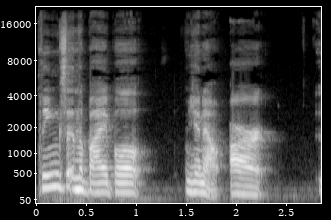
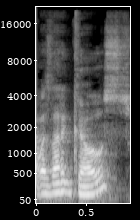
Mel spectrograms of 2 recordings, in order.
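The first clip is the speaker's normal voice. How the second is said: ordinary delivery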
